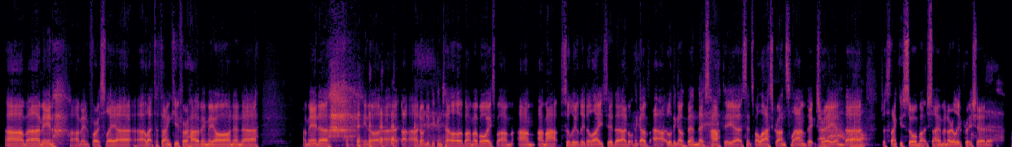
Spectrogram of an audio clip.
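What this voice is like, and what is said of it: Impression of Andy. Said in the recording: “it's interesting to hear your Andy”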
